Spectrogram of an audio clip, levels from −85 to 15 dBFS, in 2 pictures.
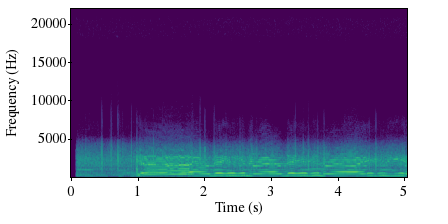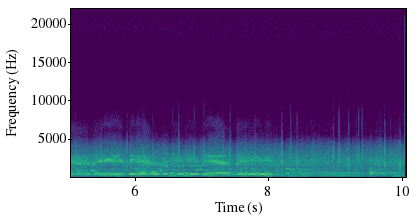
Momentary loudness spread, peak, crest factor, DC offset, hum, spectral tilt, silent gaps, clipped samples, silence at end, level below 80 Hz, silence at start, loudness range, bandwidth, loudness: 10 LU; -4 dBFS; 14 dB; under 0.1%; none; -5 dB/octave; none; under 0.1%; 0 s; -62 dBFS; 0.05 s; 3 LU; 6.2 kHz; -18 LUFS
